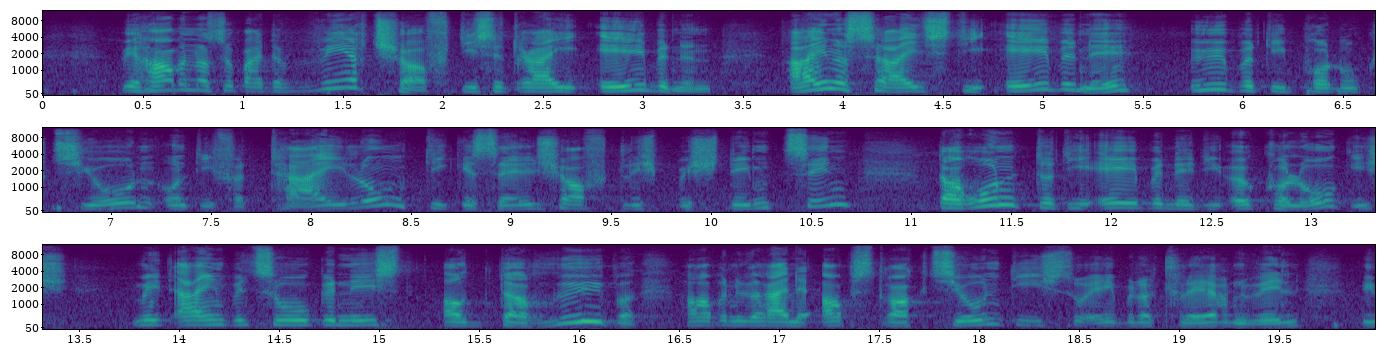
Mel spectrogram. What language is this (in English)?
German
